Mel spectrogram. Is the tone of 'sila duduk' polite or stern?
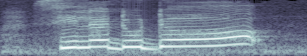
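polite. It is said in a gentle, polite tone. A courteous invitation for the pupils to sit. "Jadi bunyinya seperti sopan"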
